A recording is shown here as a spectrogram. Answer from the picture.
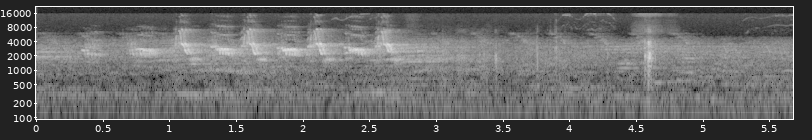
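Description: A bird calling: a quick run of about seven short, high chirps over a couple of seconds. About four and a half seconds in comes a single sharp click.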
